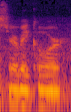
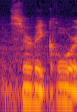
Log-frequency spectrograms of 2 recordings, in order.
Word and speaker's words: Survey Corps: a tempo of the survey core corpse logo I guess it's pronounced survey core is how I pronounce it but it's it's spelled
